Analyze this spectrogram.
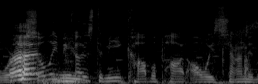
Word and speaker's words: Cobblepot: Even Gotham, of the show kind of changed the history and pronunciation of the name to be Cobbleput.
